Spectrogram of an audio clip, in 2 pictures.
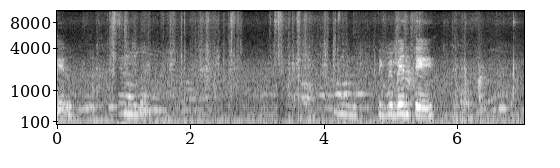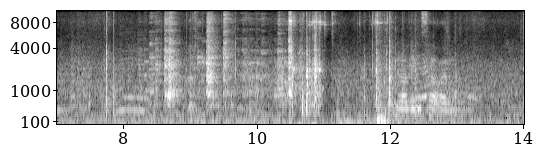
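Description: A plastic toy rattles and clicks in a person's hands.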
